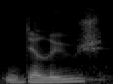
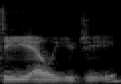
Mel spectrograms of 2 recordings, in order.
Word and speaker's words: deluge: It's like, oh, let's get in out of this deluge. Is it DLUG? Yeah, GE. Deluge. Okay, can't wait to never pronounce that word right ever again.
